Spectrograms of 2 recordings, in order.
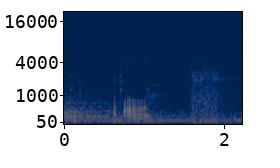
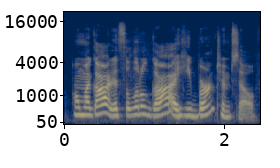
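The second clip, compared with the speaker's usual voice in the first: alarmed shout; 2 semitones higher, 9 dB louder than usual. Real, not acted. Shocked at something on fire.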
